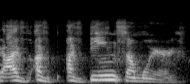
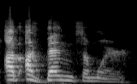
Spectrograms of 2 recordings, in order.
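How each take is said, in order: First: "been" said like "bean"; Canadian "been" with a long ee vowel; Canadian pronunciation. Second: "been" said like "Ben"; American "been", short and lax; American pronunciation. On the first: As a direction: say "been" the Canadian way, rhyming with "seen". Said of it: "Canadian will say". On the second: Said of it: "But, like, Americans say". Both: Shown as a demonstration.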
